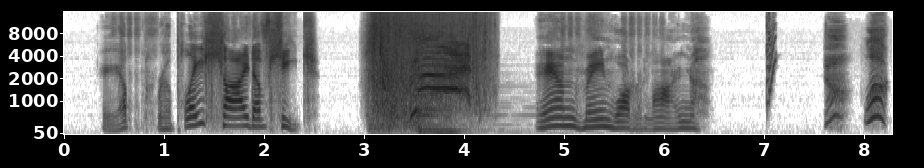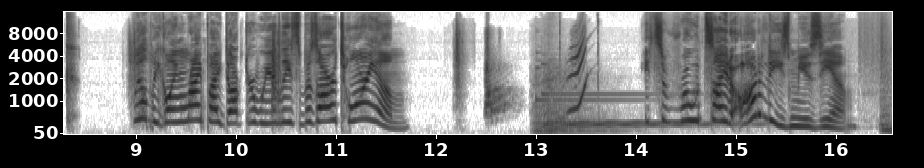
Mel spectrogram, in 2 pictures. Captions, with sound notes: - Yep. "Replace side of seat." - [screams] - "And main water line." - [gasps] Look! We'll be going right by Dr. Weirdly's Bizzaritorium! It's a roadside oddities museum!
